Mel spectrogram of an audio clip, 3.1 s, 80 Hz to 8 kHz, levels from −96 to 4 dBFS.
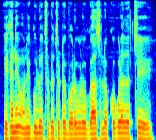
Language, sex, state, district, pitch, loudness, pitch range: Bengali, male, West Bengal, Alipurduar, 115 Hz, -17 LUFS, 110-115 Hz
